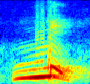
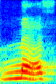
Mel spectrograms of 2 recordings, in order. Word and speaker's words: mes: Instead, you use may. So, ne is not pronounced mess. Instead, it's pronounced may like m a y.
